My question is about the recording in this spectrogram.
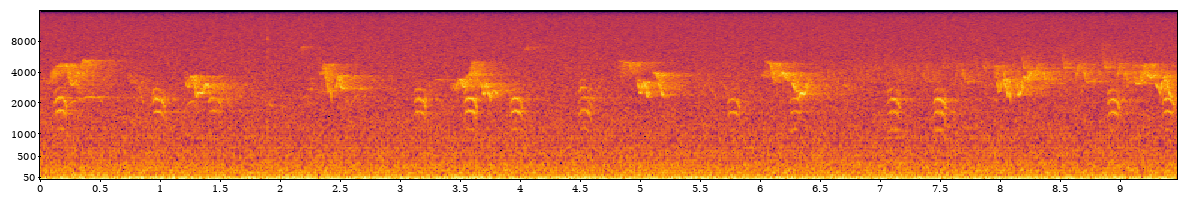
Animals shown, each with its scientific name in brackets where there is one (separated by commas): White-breasted Nuthatch (Sitta carolinensis), Ovenbird (Seiurus aurocapilla), Red-eyed Vireo (Vireo olivaceus)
